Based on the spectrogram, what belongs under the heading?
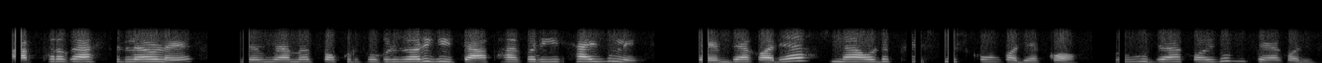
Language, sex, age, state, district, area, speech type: Odia, female, 30-45, Odisha, Puri, urban, conversation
